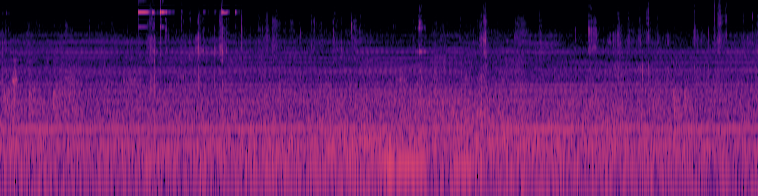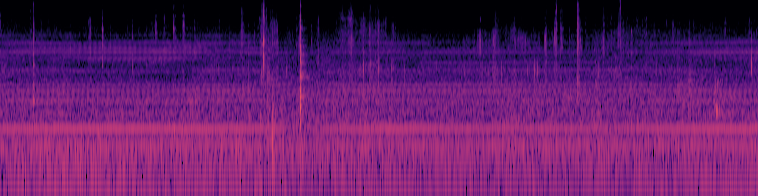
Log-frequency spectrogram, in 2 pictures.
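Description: Faint clinks and clicks of washers and small metal parts being handled on a copper wire at a plating bucket, with a few sharper clicks about twenty seconds in, over a faint steady hum.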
